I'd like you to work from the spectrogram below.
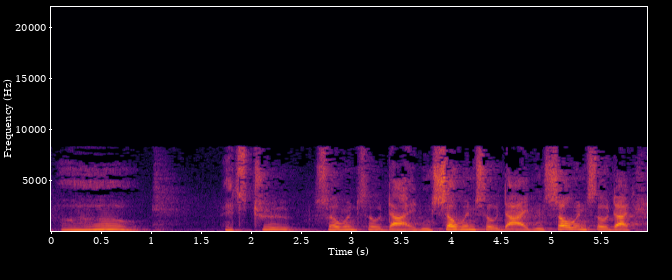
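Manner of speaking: soft, low, resigned thinking aloud; acted despondency, quiet and low; discouraged thinking. Voices a discouraged listener's thinking.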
